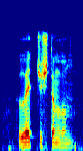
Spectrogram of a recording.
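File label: "лэдзчысьтӧмлун" Komi, male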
